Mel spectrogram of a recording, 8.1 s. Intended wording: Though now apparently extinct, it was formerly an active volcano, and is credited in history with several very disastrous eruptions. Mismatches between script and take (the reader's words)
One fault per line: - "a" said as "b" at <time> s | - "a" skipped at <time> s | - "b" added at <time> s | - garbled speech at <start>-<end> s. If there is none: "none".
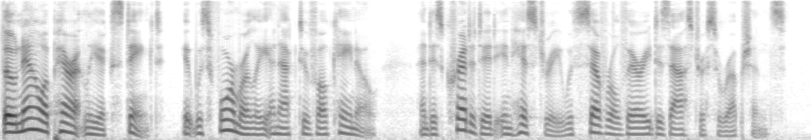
none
